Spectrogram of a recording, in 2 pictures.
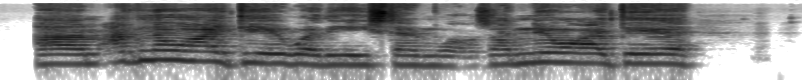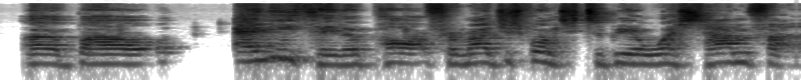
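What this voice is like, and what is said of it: East Lancashire English accent. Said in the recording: “you couldn't buy those kind of things in East Lancashire, you can tell with my accent”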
